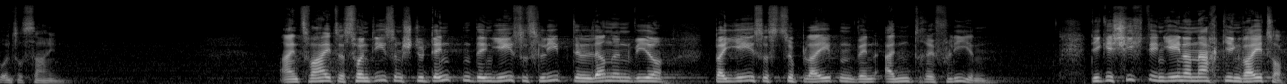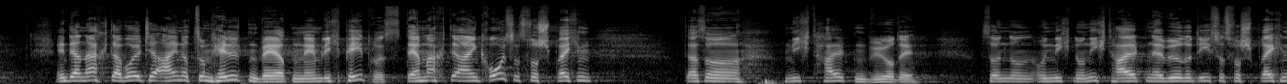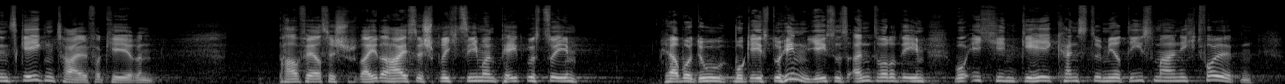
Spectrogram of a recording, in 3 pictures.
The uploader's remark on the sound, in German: Aus dem Gottesdienst der Liebenzeller Mission.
